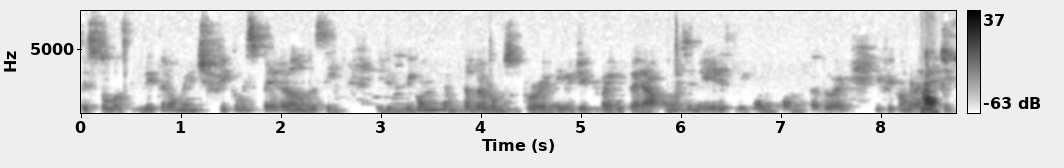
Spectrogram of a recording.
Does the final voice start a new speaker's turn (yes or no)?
no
